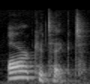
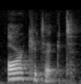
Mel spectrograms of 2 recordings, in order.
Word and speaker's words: architect: word number one architect architect architect the stress is at the beginning pay attention to the pronunciation of ch in this word ch is pronounced ke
